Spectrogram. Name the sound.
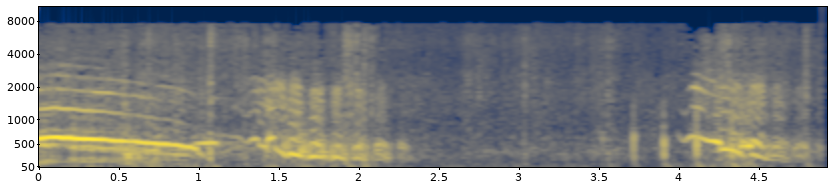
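horse whinnying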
